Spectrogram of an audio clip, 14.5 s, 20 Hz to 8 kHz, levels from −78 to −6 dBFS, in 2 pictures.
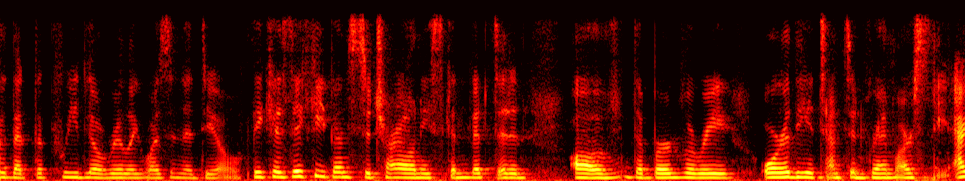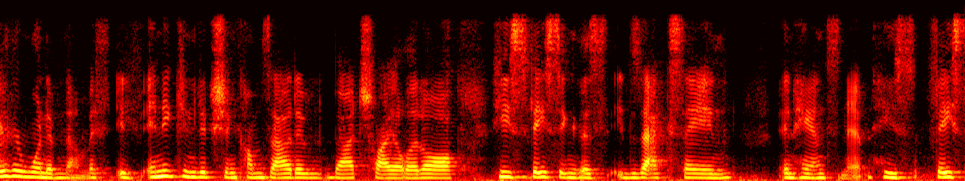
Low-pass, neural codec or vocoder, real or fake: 7.2 kHz; codec, 24 kHz, 0.9 kbps, WavTokenizer, small release; fake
